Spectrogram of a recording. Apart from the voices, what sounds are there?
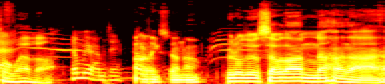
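cat meowing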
